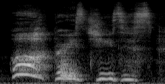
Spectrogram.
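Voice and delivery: relieved whisper. Real, not acted. Relief that arc is over.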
